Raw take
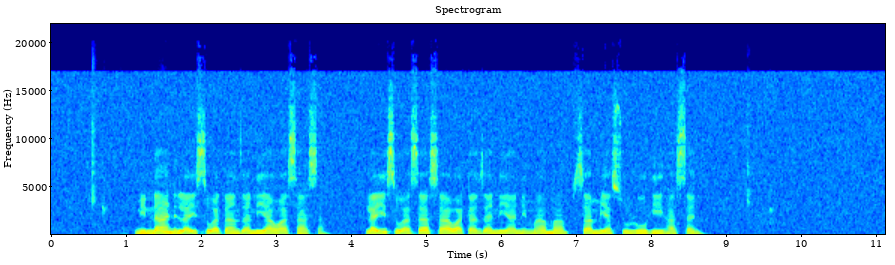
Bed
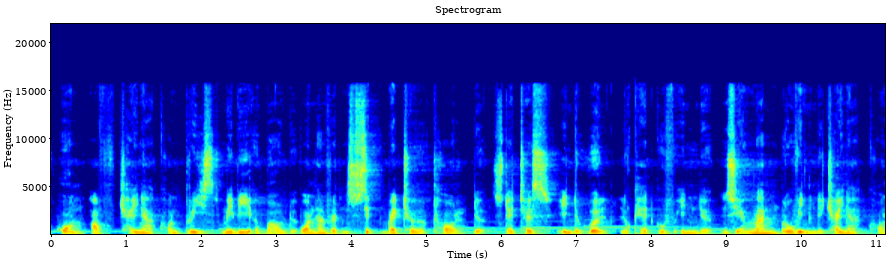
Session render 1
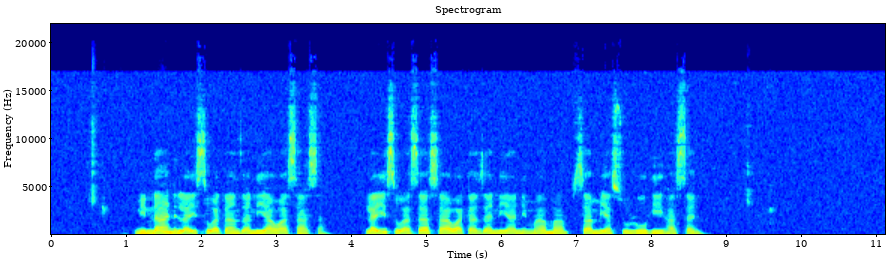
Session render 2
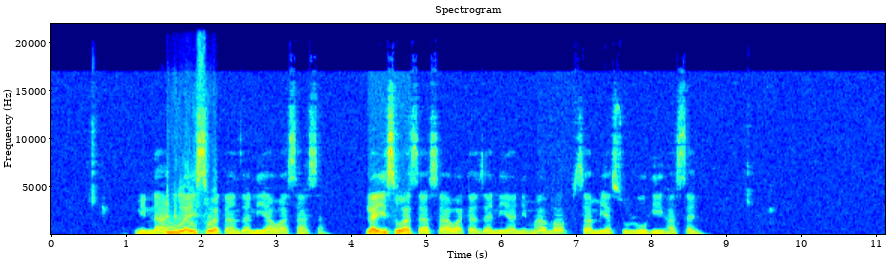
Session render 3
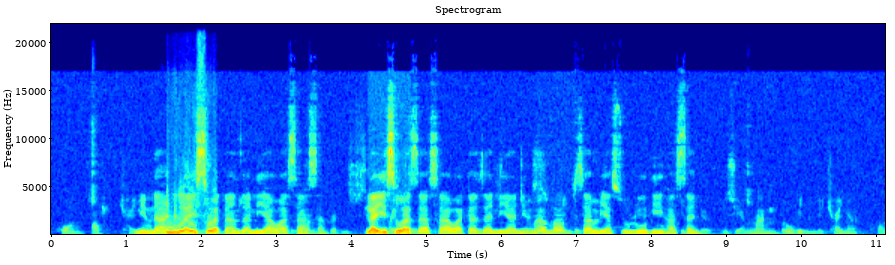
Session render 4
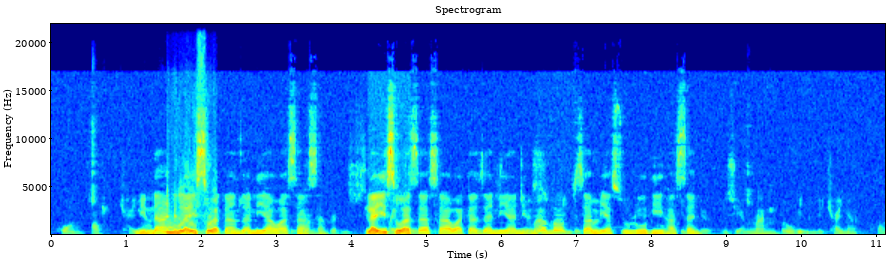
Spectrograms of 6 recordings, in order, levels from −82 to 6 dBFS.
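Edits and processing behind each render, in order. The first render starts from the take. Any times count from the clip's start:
noise print and reduce 6 dB
1.54–2.21 s: waveshaping leveller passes 3; 4.23–4.80 s: gain +7.5 dB; 6.48–7.00 s: comb 7 ms, depth 75%
add bed -17.5 dB
trim +2 dB

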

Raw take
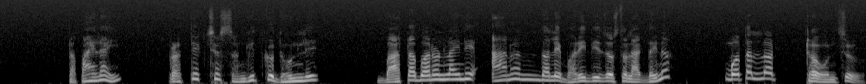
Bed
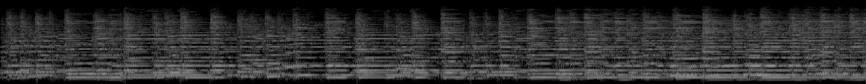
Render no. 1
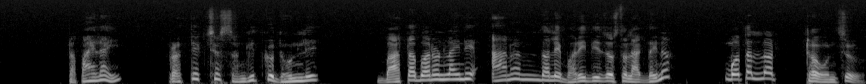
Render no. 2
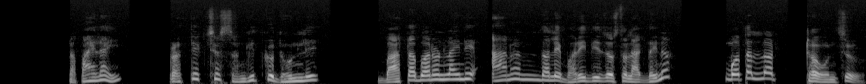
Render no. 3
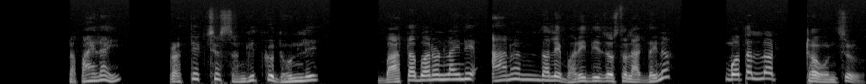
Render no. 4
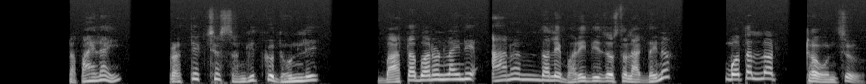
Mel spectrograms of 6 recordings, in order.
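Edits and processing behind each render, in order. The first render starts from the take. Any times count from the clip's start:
noise print and reduce 6 dB
bass shelf 140 Hz -3.5 dB; gate -44 dBFS, range -23 dB
no audible change
trim +8.5 dB; peak limiter -3 dBFS, peak gain reduction 1.5 dB

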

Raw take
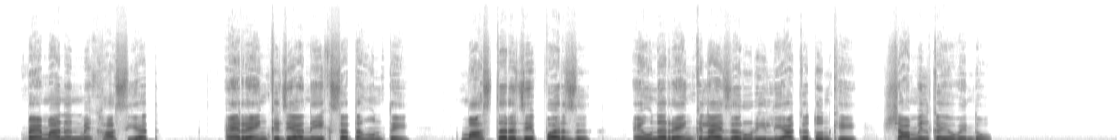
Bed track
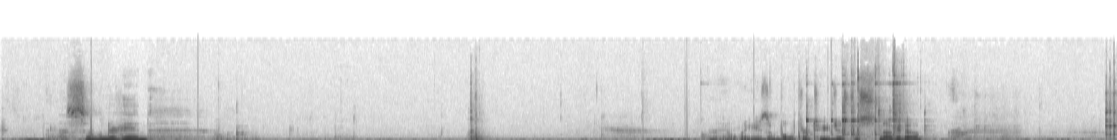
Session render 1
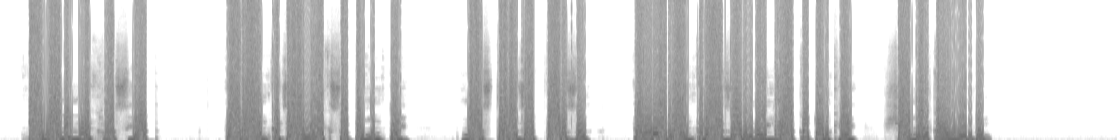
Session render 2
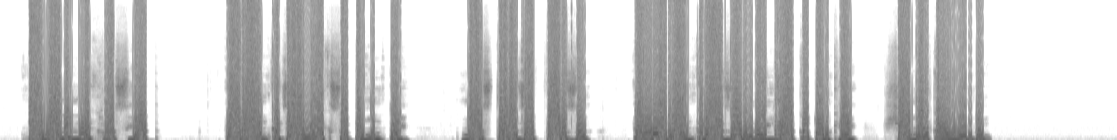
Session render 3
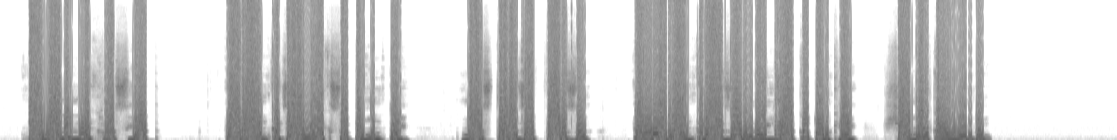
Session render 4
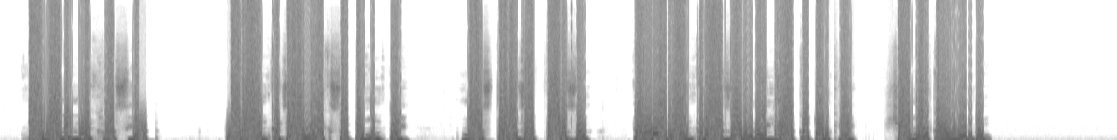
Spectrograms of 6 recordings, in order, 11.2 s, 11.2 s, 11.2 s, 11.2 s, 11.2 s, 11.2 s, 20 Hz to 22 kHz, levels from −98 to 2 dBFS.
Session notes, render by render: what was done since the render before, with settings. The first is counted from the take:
flange 0.29 Hz, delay 6.5 ms, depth 5.2 ms, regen -11%; integer overflow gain 35.5 dB
trim +5 dB
no audible change
1.38–2.31 s: distance through air 310 m; 8.27–8.93 s: companding laws mixed up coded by A

